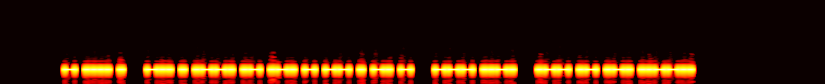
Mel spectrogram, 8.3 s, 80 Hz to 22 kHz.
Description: Morse code, heard as a keyed tone, about 34 wpm, 700 Hz. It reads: THE DEPARTMENT OF WAR?
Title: Sentences from Top 1000 Words - Review Part 5 - 35wpm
